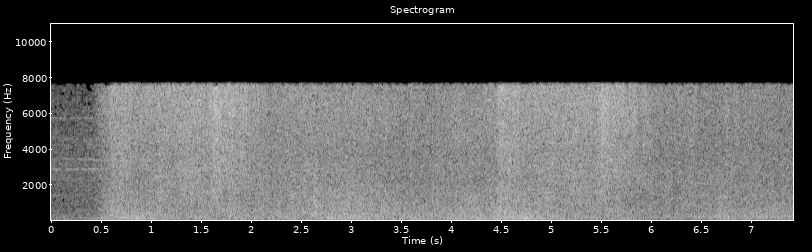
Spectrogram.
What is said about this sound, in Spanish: Un huracán. Hombres, animales y plantas sufren la violencia del viento y del mar.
